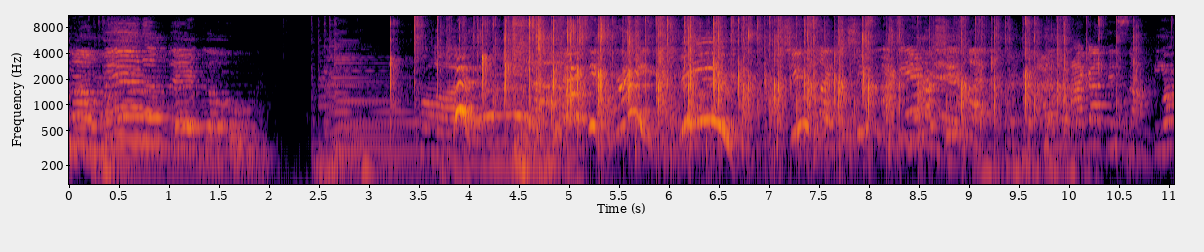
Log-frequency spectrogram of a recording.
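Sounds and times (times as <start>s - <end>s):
people clapping: 3.2s - 11.0s.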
